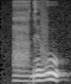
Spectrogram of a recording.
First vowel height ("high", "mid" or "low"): low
